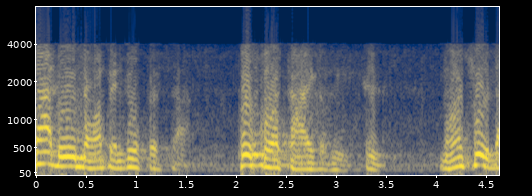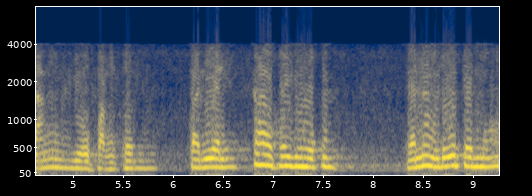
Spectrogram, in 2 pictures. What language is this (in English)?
Thai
